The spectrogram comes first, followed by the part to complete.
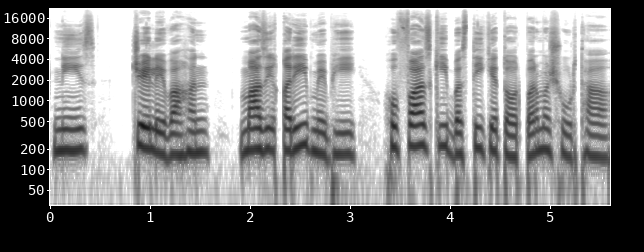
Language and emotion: Urdu, neutral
